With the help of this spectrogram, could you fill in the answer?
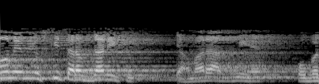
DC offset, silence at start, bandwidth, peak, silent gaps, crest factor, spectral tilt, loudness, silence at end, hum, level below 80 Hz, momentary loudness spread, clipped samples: under 0.1%; 0 s; 5.8 kHz; -2 dBFS; none; 18 dB; -1.5 dB/octave; -18 LUFS; 0 s; none; -68 dBFS; 13 LU; under 0.1%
